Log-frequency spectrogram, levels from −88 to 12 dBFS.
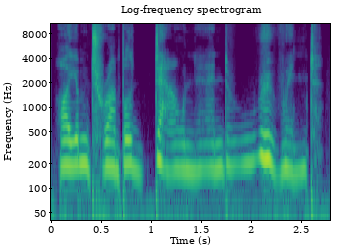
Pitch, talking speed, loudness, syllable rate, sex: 185 Hz, 130 wpm, -17 LUFS, 3.1 syllables/s, female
